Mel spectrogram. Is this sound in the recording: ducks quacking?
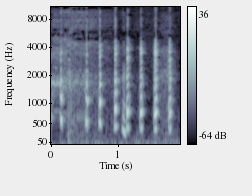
yes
